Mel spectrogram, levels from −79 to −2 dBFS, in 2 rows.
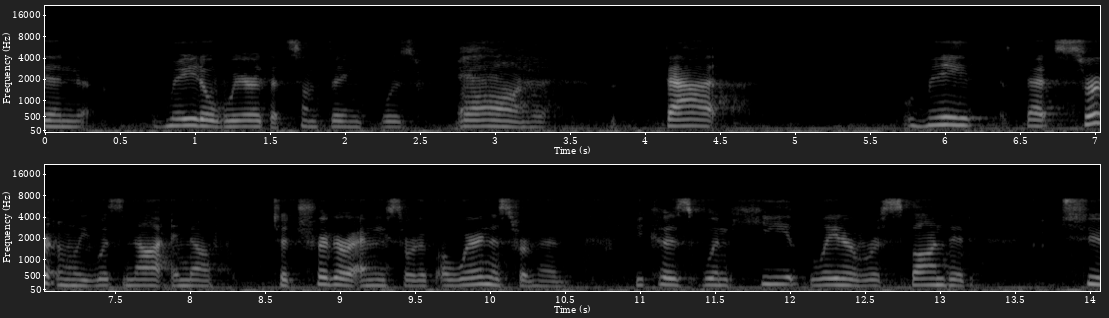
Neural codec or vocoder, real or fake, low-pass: codec, 16 kHz, 4 kbps, FunCodec, trained on LibriTTS, 50 frames a second; fake; 7.2 kHz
